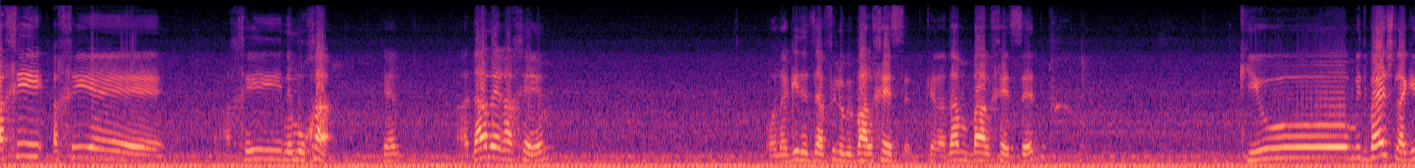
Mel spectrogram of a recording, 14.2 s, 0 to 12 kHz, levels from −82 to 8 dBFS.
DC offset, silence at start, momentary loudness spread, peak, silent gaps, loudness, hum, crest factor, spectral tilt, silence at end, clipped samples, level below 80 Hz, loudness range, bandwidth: under 0.1%; 0 s; 13 LU; 0 dBFS; none; -14 LUFS; none; 12 dB; -6.5 dB/octave; 0 s; under 0.1%; -18 dBFS; 4 LU; 10.5 kHz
